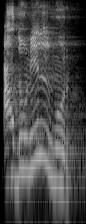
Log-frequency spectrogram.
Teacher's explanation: এই যে আদুনের নুন সাকিনটার যে লাস্টে নুনটা আসে, এই যে মানে তানবিনের লাস্টে যে নুনটা আসে পড়লে, ওই নুন সাকিনের নুনটাকে এই হামজাতুল ওয়াসালের নিচে বসায় দেওয়া হয়, দিয়ে একটা জের দিয়ে পড়া হয় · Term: নুনে কুতনি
